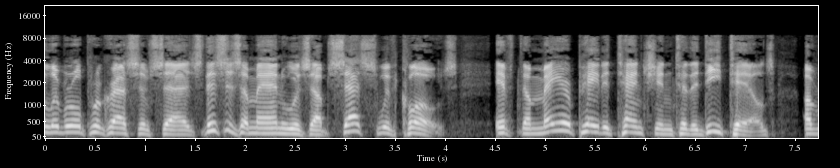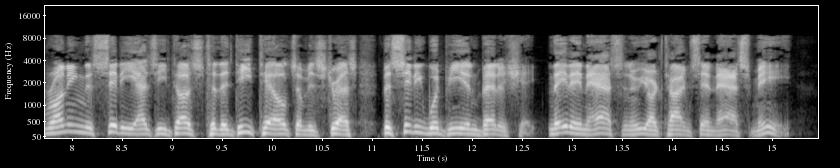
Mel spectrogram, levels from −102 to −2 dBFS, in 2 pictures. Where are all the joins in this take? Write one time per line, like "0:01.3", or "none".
0:12.8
